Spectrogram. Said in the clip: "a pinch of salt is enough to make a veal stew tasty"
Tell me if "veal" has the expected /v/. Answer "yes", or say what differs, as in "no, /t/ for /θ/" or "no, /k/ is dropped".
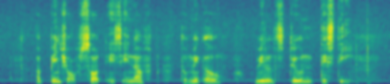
no, /w/ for /v/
